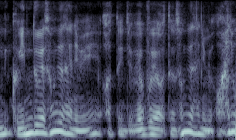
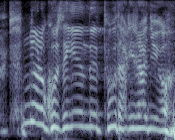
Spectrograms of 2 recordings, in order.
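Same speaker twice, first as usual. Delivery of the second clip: high, whiny protest to God; mock complaint; 10 semitones higher than usual. Preacher voicing a complaining missionary, high mock whine.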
